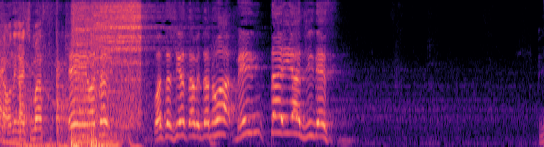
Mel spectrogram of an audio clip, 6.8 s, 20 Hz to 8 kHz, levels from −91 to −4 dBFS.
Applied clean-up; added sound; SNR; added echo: none; Knock; 16 dB; none.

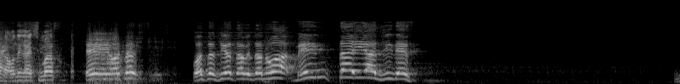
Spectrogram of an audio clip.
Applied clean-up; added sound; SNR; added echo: neural separator model SepFormer DNS4.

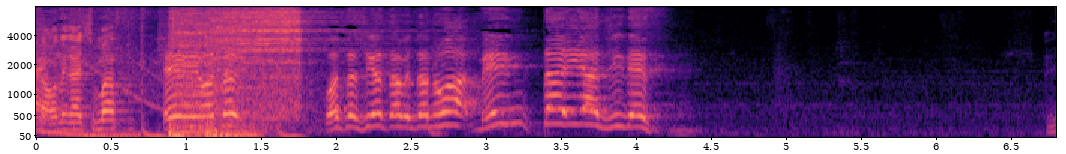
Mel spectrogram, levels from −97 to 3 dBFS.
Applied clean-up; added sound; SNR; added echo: none; none; none; none.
